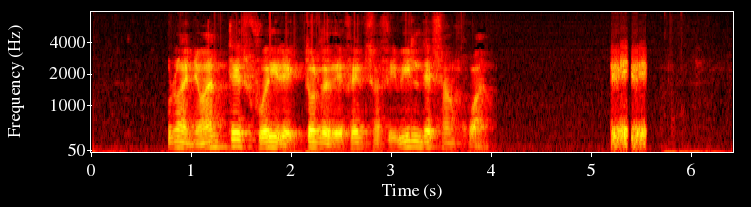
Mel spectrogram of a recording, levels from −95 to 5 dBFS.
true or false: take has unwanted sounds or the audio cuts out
true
